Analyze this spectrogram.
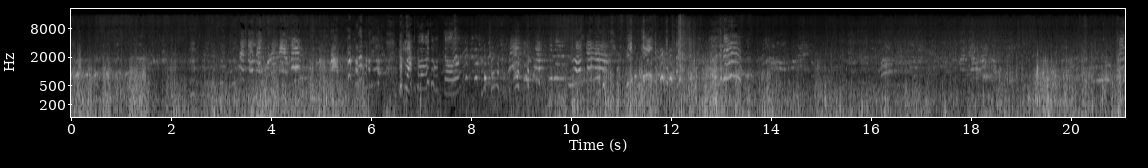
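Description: A crowd of women talks in agitated voices nearby.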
